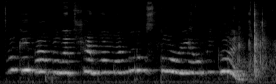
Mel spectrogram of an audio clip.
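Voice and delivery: high, eager little chick voice; little chicken voice. Acted. Chick asking her papa for a bedtime story, high and eager. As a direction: squeak it up like a small excited chick.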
